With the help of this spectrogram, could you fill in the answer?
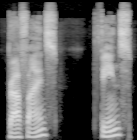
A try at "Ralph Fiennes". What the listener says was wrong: Rafe Fiennes, yes. Rafe. It's because it is spelt Ralph. fucking spelt Ralph, but he pronounces it Rafe.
